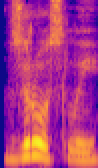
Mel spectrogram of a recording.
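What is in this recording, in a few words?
"vzroslyj", Russian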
